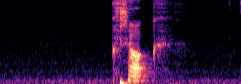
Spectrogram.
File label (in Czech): "Křok", nářečí Po našimu; Keř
